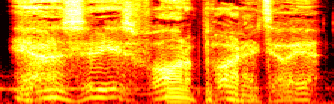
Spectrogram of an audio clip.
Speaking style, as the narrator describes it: he croaked

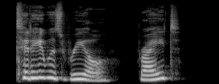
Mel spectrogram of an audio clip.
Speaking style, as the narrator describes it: Rio asks, her voice worried

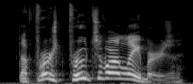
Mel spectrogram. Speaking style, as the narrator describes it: said Challenger in his booming, pedantic fashion

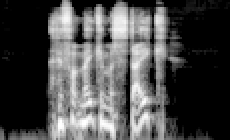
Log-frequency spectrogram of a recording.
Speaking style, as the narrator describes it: She laughed again

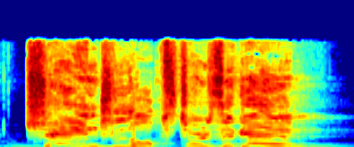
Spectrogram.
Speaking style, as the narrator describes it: yelled the Gryphon at the top of his voice

